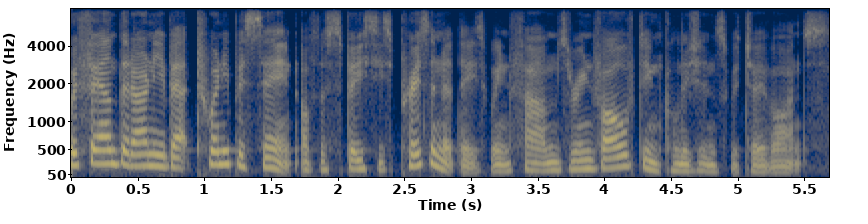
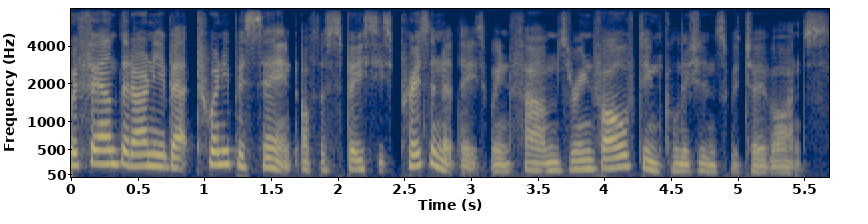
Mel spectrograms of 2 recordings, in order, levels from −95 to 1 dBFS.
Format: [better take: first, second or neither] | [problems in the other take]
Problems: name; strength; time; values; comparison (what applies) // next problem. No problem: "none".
first | noise reduction (neural mask model DeepFilterNet 3)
